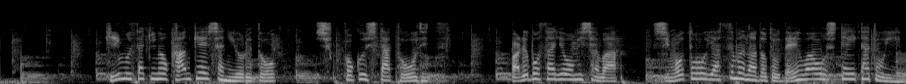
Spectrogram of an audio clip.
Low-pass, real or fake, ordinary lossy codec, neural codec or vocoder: 7.2 kHz; fake; none; codec, 16 kHz in and 24 kHz out, 2.2 kbps, FireRedTTS-2 codec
